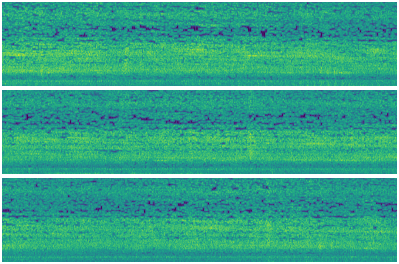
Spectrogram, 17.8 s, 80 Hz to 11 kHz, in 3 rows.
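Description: Freight train of container wagons running through the station behind an EF210-300 series electric locomotive: a steady rolling rumble of steel wheels on rail that goes on without a break.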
